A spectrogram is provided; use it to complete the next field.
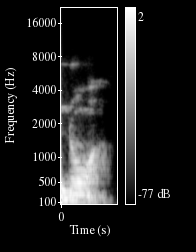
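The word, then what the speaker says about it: noir: film critics नाम film नो उसका उच्चारण है एन आई आर अभी भी बहुत सारे भारती को नोयर ही बोलते हैं उसका उच्चारण है फिल्म नो है वो हली फिल्म है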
